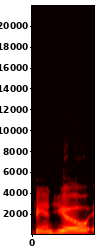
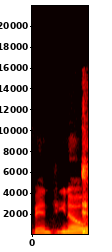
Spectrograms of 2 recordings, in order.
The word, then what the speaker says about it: Fangio: It makes it sound like when he says Fangio, it sounds like Fangino. He's been saying it right the whole time.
